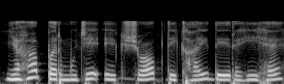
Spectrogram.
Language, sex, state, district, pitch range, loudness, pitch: Hindi, female, Himachal Pradesh, Shimla, 215-245 Hz, -16 LUFS, 230 Hz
